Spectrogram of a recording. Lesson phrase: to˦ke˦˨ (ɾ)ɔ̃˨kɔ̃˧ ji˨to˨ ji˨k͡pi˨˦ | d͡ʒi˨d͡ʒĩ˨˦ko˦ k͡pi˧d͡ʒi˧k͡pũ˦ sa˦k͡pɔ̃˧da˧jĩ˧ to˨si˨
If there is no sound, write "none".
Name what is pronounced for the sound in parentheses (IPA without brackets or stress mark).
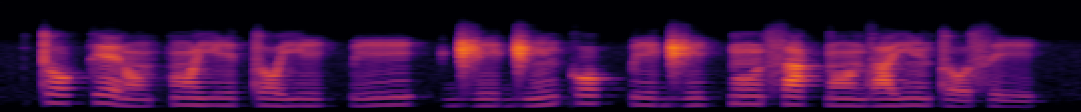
ɾ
